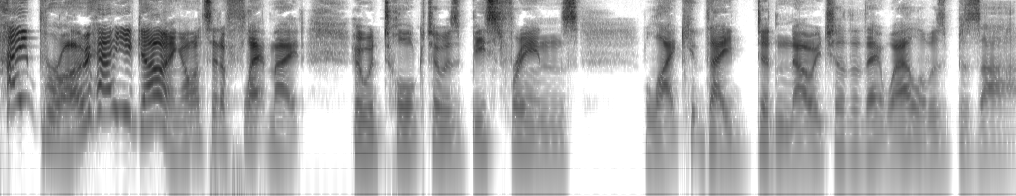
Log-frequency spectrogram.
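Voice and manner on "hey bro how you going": very high, stiff, overly polite voice. Greeting a co-host as if barely acquainted: put-on stiff acquaintance greeting. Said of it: "speaking like I don't know you that well".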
